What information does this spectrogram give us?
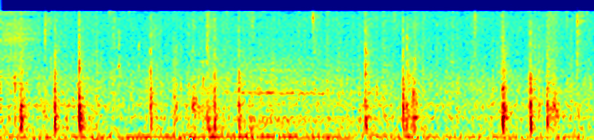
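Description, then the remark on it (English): Steady rain patters down on a hard surface, with scattered sharper drops tapping over a soft continuous hiss. No voices. “Lovely rain, lovely bird song.”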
